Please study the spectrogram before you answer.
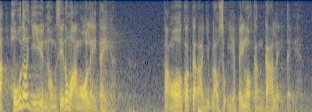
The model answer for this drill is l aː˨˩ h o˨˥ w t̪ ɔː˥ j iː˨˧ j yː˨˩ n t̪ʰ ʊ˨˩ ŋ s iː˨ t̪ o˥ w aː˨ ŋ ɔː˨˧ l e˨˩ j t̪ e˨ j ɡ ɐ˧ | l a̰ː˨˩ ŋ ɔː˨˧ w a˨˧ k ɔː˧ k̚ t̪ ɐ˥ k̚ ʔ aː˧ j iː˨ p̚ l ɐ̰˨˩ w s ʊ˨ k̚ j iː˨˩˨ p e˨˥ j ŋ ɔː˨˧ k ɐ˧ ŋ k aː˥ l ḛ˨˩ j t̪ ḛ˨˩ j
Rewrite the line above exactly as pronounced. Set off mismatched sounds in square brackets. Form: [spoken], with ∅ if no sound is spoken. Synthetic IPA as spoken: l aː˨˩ h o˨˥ w t̪ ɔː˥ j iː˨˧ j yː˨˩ n t̪ʰ ʊ˨˩ ŋ s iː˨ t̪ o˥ w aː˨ ŋ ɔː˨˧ l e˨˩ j t̪ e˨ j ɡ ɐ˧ | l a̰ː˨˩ ŋ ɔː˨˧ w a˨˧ k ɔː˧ k̚ t̪ ɐ˥ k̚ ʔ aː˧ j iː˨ p̚ l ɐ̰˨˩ w s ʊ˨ k̚ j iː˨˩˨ p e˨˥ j ŋ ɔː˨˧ k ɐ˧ ŋ k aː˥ l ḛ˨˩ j t̪ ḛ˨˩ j

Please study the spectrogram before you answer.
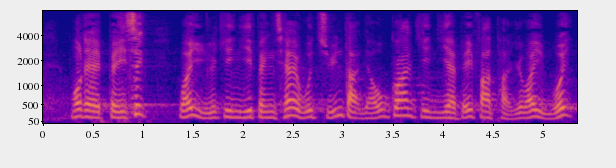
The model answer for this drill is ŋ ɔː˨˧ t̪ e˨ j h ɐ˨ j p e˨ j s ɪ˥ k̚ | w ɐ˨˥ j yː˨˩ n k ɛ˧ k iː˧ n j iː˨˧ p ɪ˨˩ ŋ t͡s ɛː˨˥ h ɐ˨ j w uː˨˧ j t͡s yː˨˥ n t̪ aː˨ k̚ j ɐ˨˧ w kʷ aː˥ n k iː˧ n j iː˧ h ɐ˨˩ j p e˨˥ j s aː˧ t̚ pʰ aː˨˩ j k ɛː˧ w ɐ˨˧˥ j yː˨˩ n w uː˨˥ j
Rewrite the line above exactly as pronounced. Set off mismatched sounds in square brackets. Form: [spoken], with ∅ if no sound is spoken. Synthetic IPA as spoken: ŋ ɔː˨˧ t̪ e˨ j h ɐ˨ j p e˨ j s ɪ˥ k̚ | w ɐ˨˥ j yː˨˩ n k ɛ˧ k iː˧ n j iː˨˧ p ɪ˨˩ ŋ [t͡sʰ] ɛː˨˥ h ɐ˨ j w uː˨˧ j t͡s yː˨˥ n t̪ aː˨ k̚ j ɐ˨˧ w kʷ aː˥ n k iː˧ n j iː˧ h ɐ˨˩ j p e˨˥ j [f] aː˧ t̚ pʰ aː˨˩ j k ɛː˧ w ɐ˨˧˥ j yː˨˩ n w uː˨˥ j

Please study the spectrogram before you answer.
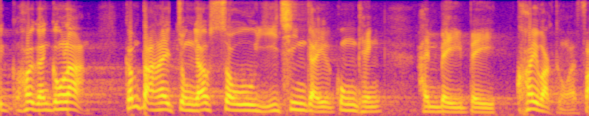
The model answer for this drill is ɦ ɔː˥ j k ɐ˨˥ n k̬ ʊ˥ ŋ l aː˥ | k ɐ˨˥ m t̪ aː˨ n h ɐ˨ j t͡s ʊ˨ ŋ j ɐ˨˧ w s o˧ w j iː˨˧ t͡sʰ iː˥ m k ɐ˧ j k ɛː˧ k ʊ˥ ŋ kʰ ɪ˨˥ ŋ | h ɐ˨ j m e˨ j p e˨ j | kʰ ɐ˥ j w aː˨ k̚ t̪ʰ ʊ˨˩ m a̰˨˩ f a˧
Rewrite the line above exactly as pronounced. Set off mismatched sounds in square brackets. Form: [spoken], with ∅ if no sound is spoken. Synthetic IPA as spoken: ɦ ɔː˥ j k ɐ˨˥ n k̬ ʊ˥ ŋ l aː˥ | k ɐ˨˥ m t̪ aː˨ n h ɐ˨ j t͡s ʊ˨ ŋ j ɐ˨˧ w s o˧ w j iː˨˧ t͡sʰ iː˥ [n] k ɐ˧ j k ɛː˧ k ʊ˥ ŋ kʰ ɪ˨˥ ŋ | h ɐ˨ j m e˨ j p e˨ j | kʰ ɐ˥ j w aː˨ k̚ t̪ʰ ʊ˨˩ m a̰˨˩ f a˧

